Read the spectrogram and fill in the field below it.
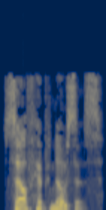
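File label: "self-hypnosis", British English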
